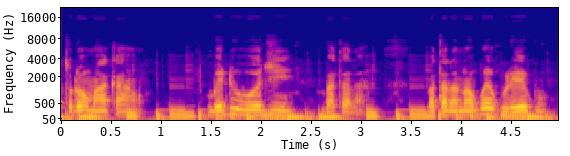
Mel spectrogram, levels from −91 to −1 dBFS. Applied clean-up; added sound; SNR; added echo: none; Bass guitar; 4 dB; none.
